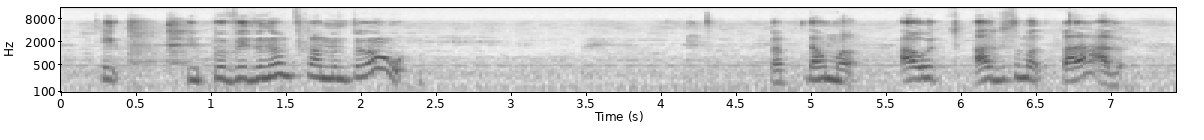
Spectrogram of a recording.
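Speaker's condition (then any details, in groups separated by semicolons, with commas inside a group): Cerebral palsy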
